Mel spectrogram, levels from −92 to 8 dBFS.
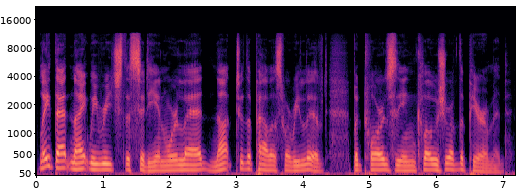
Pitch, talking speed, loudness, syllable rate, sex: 125 Hz, 200 wpm, -18 LUFS, 5.5 syllables/s, male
